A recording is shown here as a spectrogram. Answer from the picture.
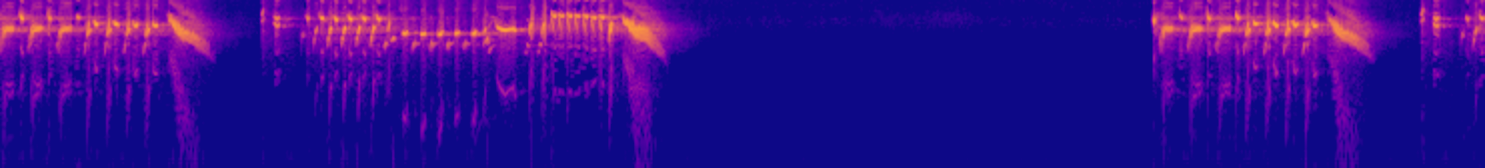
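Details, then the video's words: Wild-style varied song of a European goldfinch, recorded clean to tutor chicks and hybrids: bursts of rapid high twittering with buzzy downward slurs, a long silence, then another twittering phrase. "غناء طائر الحسون ، صوت صافي وخالي من الاخطاء لتسميع الفراخ"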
